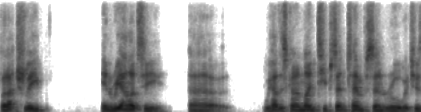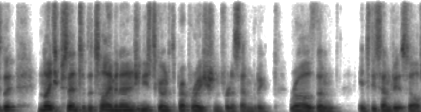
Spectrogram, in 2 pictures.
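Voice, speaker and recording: A man at medium pitch and a very fast pace, with fairly even intonation, against a quiet background. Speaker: democracy trainer. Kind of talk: online training session.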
